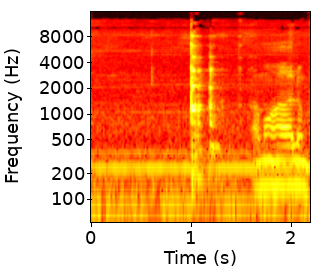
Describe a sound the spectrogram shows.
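A ceramic mug clunks down on a glass plate.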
